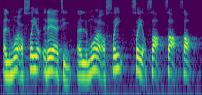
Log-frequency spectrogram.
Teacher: خاصة أقصى اللسان يطلع يصعد إلى الفوق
